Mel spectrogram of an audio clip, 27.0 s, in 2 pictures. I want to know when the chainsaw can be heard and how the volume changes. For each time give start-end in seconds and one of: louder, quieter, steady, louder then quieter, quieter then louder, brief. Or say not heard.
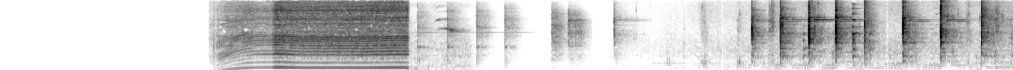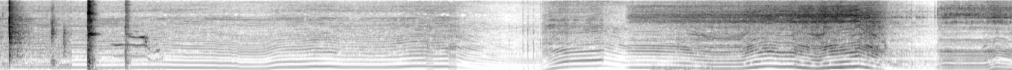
2.8-5.5 brief
13.1-26.9 louder.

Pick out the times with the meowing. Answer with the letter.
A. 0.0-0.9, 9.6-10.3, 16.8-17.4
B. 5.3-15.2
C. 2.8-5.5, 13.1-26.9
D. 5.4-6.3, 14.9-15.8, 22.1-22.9
D.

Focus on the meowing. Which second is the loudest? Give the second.
15 s.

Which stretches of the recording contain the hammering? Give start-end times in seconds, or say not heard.
5.3-15.2.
